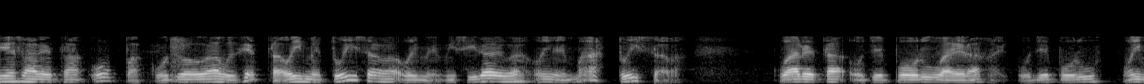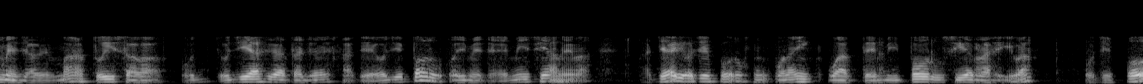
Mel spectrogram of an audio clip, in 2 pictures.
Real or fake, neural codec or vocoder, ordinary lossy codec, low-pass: real; none; none; 3.6 kHz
